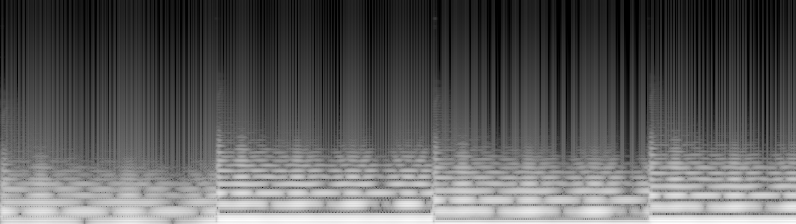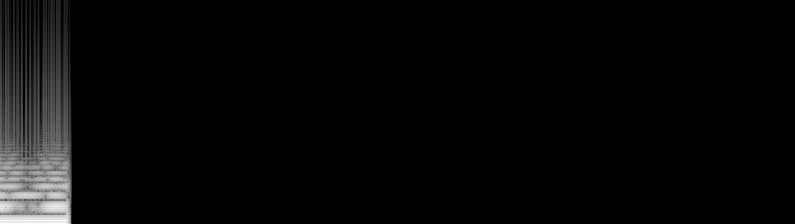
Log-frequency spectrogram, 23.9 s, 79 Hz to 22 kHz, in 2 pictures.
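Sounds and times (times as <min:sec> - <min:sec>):
bass line in A minor at 148 BPM: 0:00.0 - 0:13.0.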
